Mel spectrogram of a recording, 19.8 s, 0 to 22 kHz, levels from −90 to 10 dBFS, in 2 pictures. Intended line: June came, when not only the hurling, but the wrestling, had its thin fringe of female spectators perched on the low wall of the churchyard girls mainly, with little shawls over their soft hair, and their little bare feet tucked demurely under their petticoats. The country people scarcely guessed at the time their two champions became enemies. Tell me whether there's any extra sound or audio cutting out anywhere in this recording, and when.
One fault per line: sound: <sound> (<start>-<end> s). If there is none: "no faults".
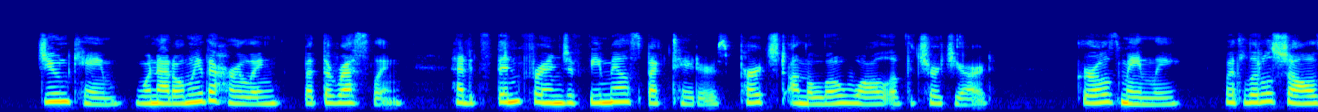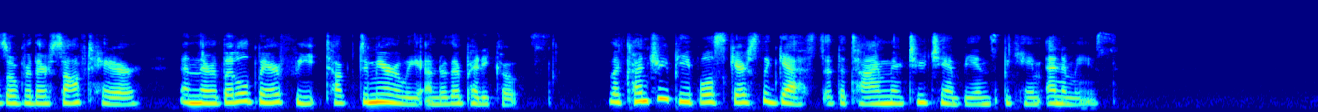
no faults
